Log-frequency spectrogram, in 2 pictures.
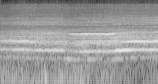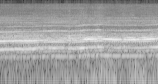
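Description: A Sur Ron electric dirt bike held in a wheelie, its motor giving a steady rising and falling whine with layered tonal harmonics, loud and close throughout with no talk.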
